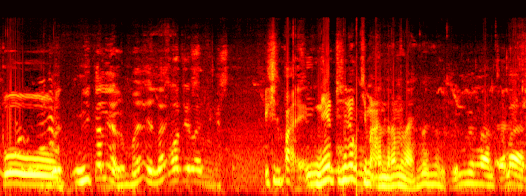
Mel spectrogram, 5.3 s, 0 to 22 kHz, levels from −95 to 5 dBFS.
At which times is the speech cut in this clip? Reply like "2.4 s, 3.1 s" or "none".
3.6 s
